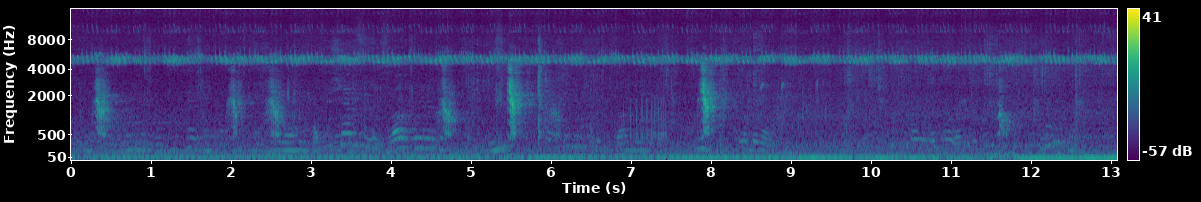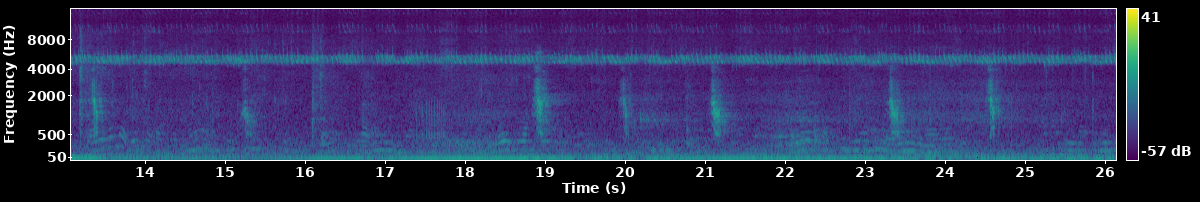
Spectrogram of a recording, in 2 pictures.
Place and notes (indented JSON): {
  "title": "Tafraout, Riverside, Frog and insects",
  "date": "2006-09-06 20:26:00",
  "description": "Africa, Morocco, frog, insects, night",
  "latitude": "29.72",
  "longitude": "-8.97",
  "altitude": "1000",
  "timezone": "Africa/Casablanca"
}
